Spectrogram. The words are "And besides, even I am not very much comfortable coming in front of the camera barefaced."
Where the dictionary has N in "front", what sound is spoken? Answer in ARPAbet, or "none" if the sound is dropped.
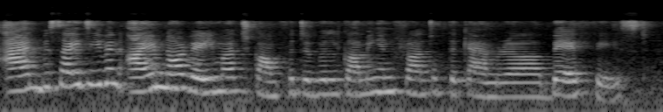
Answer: N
